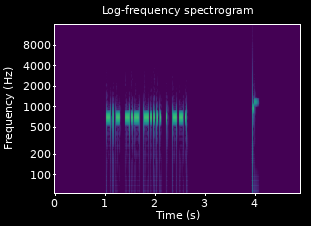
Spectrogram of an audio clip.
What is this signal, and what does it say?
Morse code, heard as a keyed tone, about 37 wpm, 700 Hz. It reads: KK6EG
